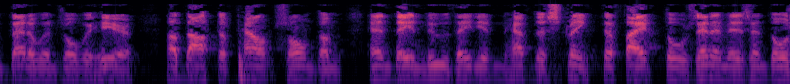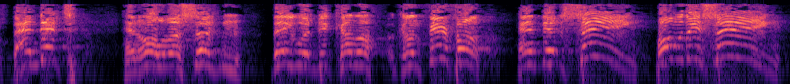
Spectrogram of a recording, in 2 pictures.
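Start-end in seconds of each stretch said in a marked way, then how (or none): 6.0-11.8 high, loud, ringing preacher's cry; preaching at full force. Acted. Preacher to congregation on the feast trips, full-force preaching. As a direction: lift the crowd with rising fervor.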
